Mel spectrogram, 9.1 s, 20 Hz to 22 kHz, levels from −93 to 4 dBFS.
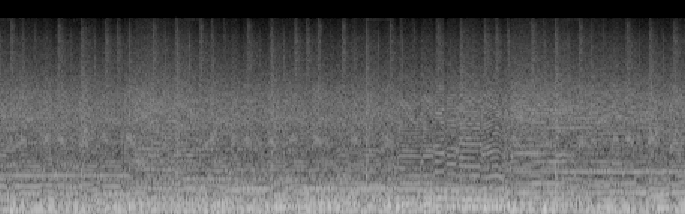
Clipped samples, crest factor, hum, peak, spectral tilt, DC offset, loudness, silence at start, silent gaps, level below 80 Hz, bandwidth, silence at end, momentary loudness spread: under 0.1%; 14 dB; none; -12 dBFS; -5.5 dB/octave; under 0.1%; -26 LUFS; 0 s; none; -32 dBFS; 16 kHz; 0 s; 2 LU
